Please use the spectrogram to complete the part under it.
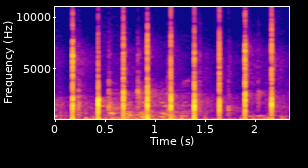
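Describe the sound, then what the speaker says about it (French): Applause from a small audience after a Super Smash Bros. tournament grand final in Toulon, with about ten sharp, evenly spaced claps ringing out distinctly and fairly near. "On peut encore applaudir à tout le monde."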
